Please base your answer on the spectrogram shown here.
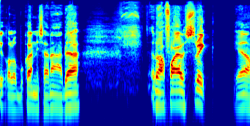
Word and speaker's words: Struick: bukan di sana ada Rafael Strick ya Rafael Strick atau Rafael Strike bacanya seperti itu ya yang akan menghadapi Per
